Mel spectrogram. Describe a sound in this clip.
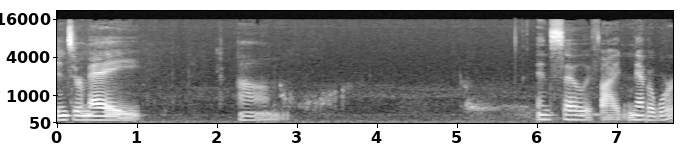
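An elderly woman speaks calmly and close to a microphone, with pauses.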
